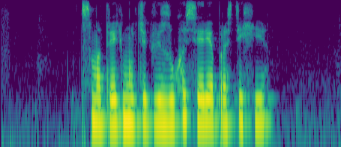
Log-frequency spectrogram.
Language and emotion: Russian, neutral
